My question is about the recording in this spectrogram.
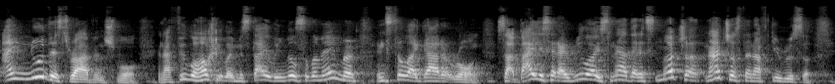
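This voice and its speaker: Man, slightly high-pitched, highly varied intonation, rabbi's Talmud lesson, translating and explaining aloud. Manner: animated, sing-song explaining with rhetorical questions. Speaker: rabbi teaching a Talmud class.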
